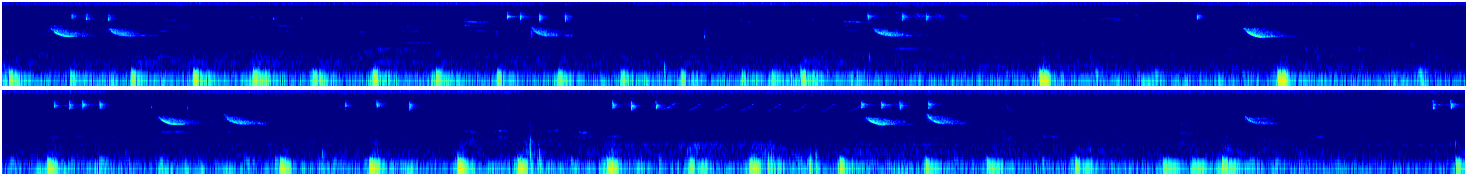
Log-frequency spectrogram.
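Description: Forest birds calling: short downward-sliding chirps every few seconds, often in pairs, with quick high trills between them. Under them run soft, irregular low thumps.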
